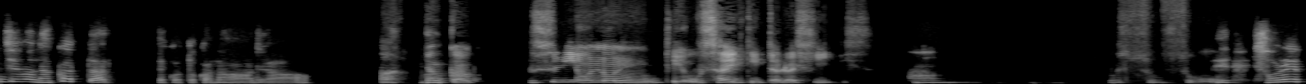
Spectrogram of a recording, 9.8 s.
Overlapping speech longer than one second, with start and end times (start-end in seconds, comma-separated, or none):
none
